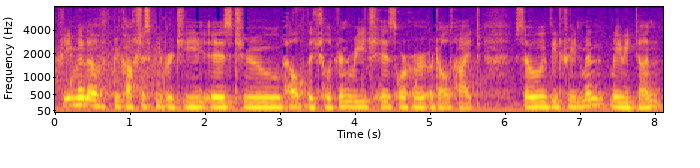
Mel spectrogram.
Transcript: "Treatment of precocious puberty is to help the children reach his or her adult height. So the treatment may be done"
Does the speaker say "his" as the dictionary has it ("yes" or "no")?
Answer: yes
